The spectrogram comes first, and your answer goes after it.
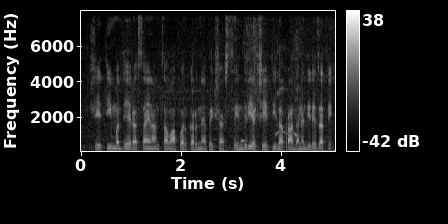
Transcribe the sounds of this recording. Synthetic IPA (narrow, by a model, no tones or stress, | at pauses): kɕet̪iməd̪ʱːjeɾəsajnant͡saʋapəɾkəɾɳjapekʂasend̪ɾijəkʂet̪ilapɾʔad̪ʱand̪iled͡zat̪ḛ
